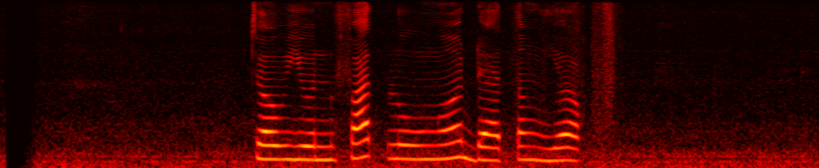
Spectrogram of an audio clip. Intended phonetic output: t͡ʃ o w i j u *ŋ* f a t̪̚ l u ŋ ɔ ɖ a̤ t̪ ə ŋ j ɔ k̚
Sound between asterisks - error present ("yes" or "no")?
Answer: yes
